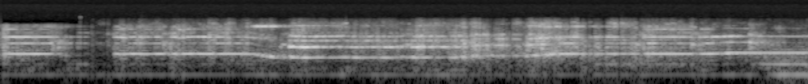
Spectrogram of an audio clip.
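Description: Acoustic guitar laid flat and played lap-style with a slide: a slow, sustained melody whose notes glide smoothly from one pitch to the next. There is a brief break in the sound just under a second in.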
